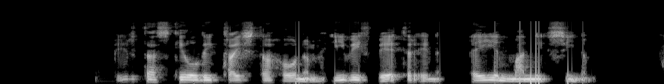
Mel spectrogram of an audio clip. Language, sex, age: Icelandic, male, 40-49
